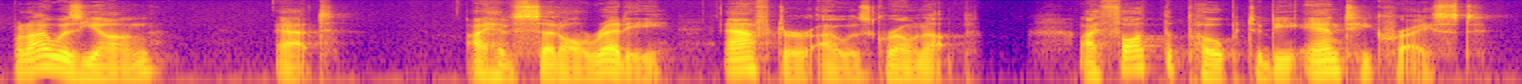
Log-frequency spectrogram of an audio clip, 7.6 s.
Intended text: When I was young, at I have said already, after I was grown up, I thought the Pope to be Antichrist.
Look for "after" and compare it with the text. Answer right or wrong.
right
